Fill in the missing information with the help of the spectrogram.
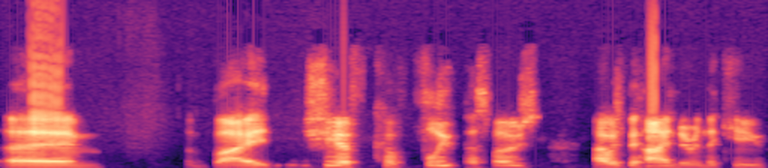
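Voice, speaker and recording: A man in his thirties with a Lancashire accent, a guest on a podcast interview, speaking in a measured, hesitant way with many fillers and a dry sense of humour. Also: mid-range voice, little pitch movement, smooth, dry recording, dull audio. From Lancashire, England. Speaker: guest, police officer.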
